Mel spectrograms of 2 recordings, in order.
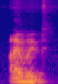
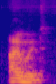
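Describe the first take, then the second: The two takes are said the same way.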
